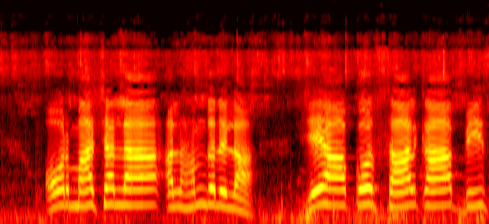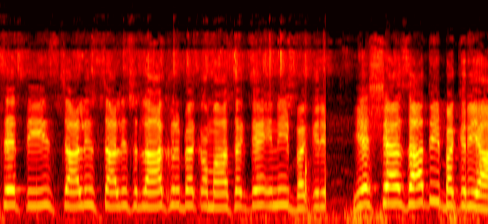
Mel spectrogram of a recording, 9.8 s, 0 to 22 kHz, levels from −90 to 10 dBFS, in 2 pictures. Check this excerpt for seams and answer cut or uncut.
cut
